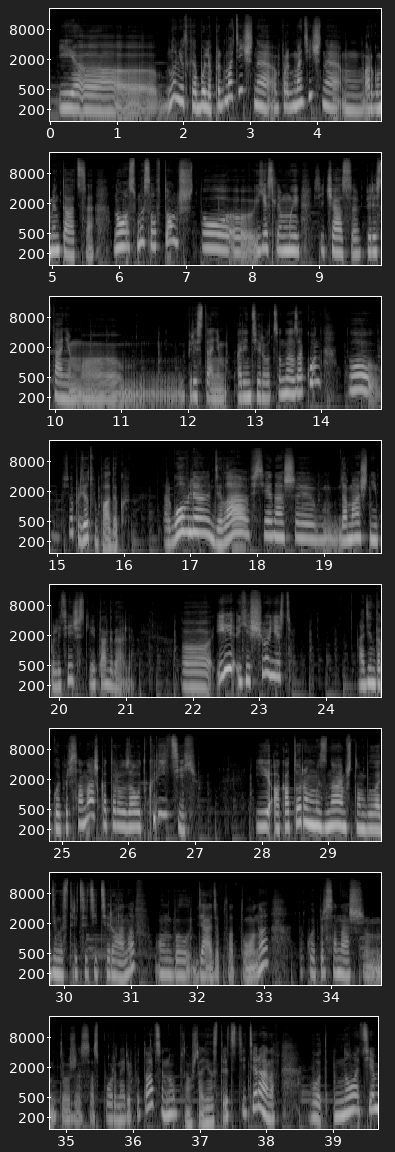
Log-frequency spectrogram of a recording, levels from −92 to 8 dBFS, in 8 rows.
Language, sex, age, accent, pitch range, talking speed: Russian, female, 20-39, native, 195-250 Hz, 115 wpm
